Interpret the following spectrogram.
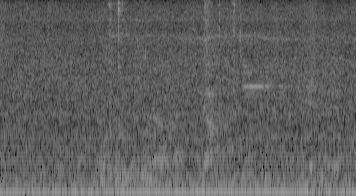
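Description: Restaurant room tone: a steady low hum with faint murmuring voices in the background and a few light clicks.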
